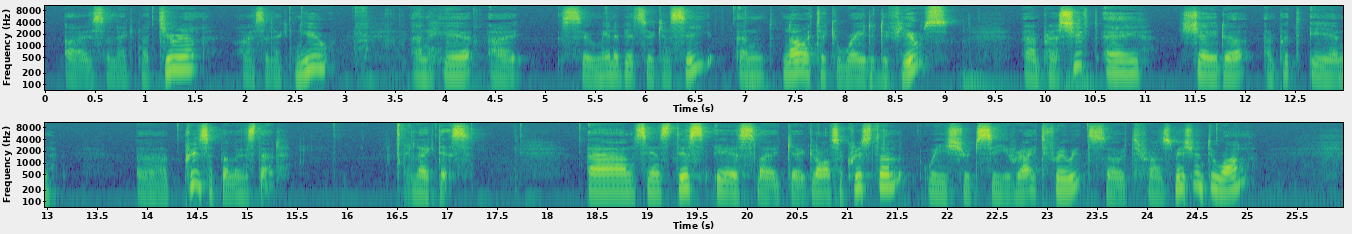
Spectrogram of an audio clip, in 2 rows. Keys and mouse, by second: 1.1-5.0 drag, 5.0 middle click, 5.6 click, 6.9 right click, 8.2 Delete, 10.2 shift+a, 15.9-19.5 drag, 23.4-25.3 middle drag.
